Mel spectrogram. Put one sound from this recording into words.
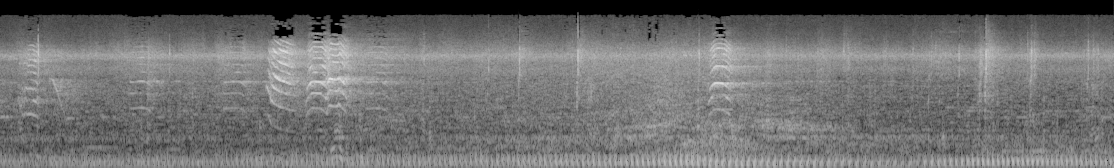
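A monkey rustles through grass and dry leaves as it walks.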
